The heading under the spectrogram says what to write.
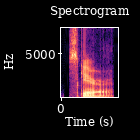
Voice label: "scare", American

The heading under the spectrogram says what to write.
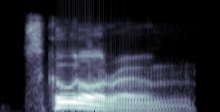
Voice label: "schoolroom", British

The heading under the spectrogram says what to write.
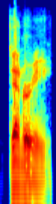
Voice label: "denary", American

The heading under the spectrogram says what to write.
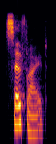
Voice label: "sulphide", Indian

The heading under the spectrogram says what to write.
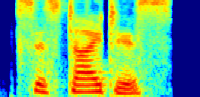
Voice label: "cystitis", Indian

